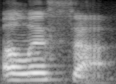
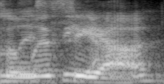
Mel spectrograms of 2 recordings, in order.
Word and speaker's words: Alysia: Oh, Alyssa. Alysia. It's Alysia. It has um that extra I in there for a reason.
